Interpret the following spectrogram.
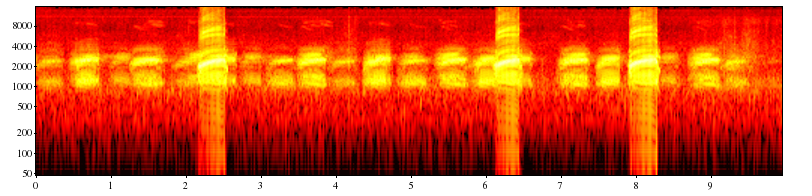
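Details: Chorus of stripeless tree frogs in the south of France: steady rows of short nasal croaks, with three much louder, raspy croaks from a nearby frog standing out.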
